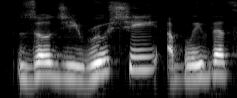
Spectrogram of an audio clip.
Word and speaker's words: Zojirushi: So really do like this bread maker from, oh, I don't think I even said the name, Zojirushi, I believe that's how you pronounce it, but they're very famous with their rice makers.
